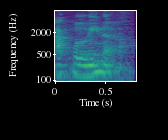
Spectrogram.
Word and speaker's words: Aquilina: Today we have Lauren Aquilina with us. Nailed it. The pronunciation.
